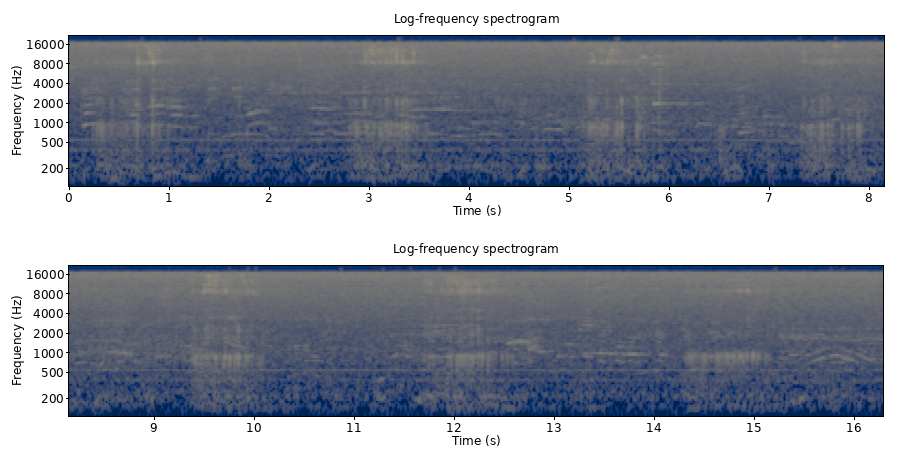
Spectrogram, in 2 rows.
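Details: Animal fallen asleep during a meal: soft, slow snoring, about 26 breaths a minute, with faint steady hum and background noise; snoring.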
